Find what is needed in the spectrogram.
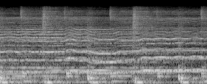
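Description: A group of female singers singing a Bengali song together into microphones through the PA, holding long notes over a band with a steady beat.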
